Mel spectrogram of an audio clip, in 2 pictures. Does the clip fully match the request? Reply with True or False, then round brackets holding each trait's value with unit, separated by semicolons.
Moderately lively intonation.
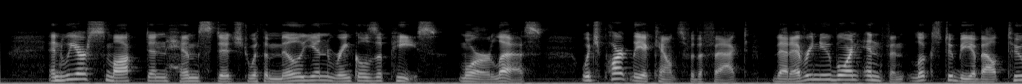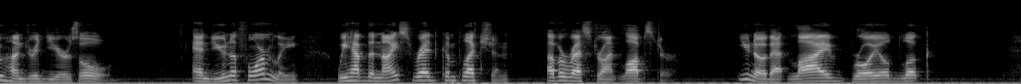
False (5.8 semitones)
